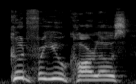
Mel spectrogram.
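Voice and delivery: loud, high praise; cheering. Acted. Diego cheers Carlos for connecting, loud and high. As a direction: cheer him on proudly. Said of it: "Diego cheered".

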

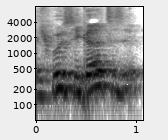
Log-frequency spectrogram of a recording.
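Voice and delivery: high voice swallowed by a yawn; real yawning. Real, not acted. Co-host interrupts plant talk with complaint, yawning. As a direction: start talking and let a yawn take over. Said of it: "ich muss die ganze Zeit gähnen".

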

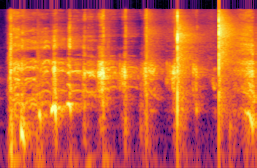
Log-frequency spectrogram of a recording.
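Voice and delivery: high, loud burst of real laughter. Real, not acted. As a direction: crack up out loud at the question. Host's question about crying.

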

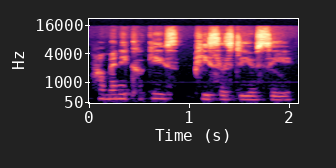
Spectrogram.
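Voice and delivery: hushed, breathy counting whisper. Acted. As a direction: whisper it like a secret. Counting the cookie pieces secretly.

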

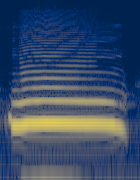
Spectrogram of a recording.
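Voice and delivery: high, loud cheering woo. Real, not acted. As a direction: whoop with joy. Cheering John C. Reilly's homecoming.

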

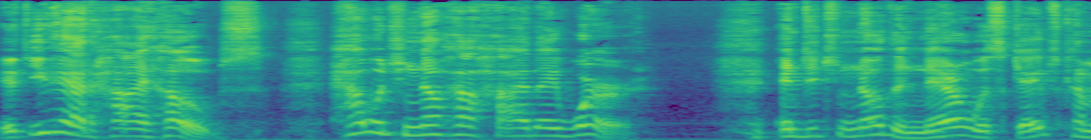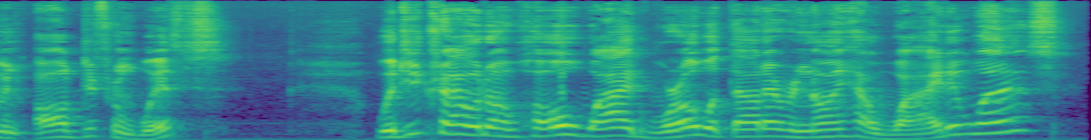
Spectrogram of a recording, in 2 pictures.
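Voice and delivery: high-pitched, overwrought tirade; furious shouting. A narrator's reading. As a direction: rant on without letting anyone interrupt. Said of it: "shouting furiously".

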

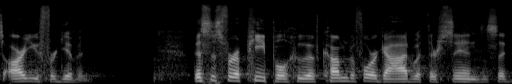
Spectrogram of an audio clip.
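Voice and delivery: usual speaking voice

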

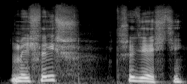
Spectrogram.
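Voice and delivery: put-on high old grandmother's voice; grandma voice. A narrator's reading. Grandmother bids and questions her grandson, voiced high. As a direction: bid sharply, then ask curiously.

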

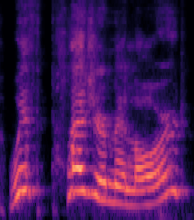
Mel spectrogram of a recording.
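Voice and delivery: very high, servile squirrel chirp; obliging squirrel messenger. Acted. Squirrel accepts the seed's errand, obliging chirp.

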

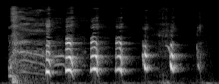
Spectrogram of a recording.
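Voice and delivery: loud high burst of laughter; big laugh. Real, not acted. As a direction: crack up loudly. Laughing at the silly story.

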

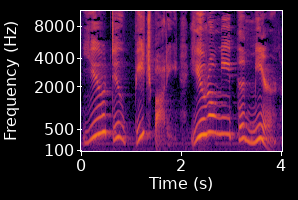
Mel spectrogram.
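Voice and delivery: playful imitation of a bossy husband; imitating husband. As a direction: quote the husband in a lifted put-on voice. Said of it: "then my husband's like".

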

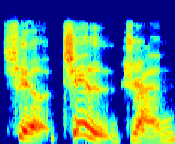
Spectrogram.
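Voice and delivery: put-on "children" slowly split as "chil" and "dren"; sounded-out word. Shown as a demonstration. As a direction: draw out "children" syllable by syllable. Sounding out after spelling it.

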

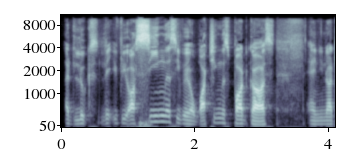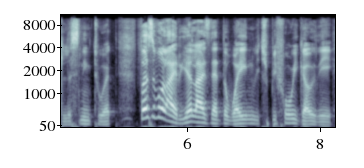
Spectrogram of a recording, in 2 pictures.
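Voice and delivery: ordinary delivery

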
